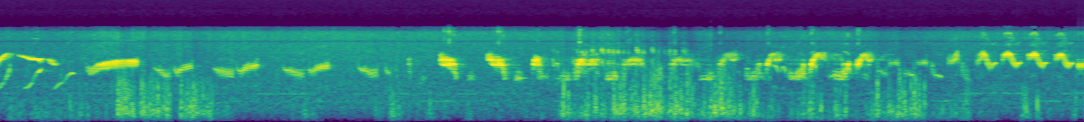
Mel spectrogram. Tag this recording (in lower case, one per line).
wood thrush calling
